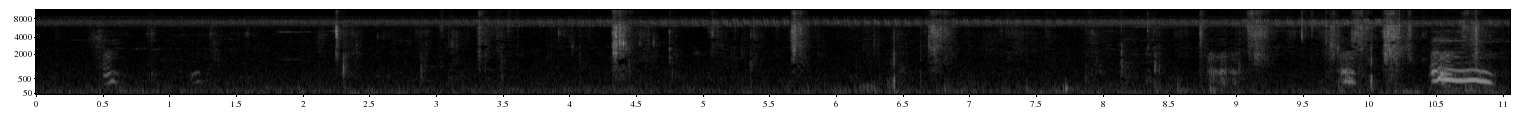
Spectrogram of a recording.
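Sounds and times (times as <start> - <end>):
bare feet scuffing on sand: 1.2 - 11.0
child's vocal sound: 8.7 - 11.0.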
